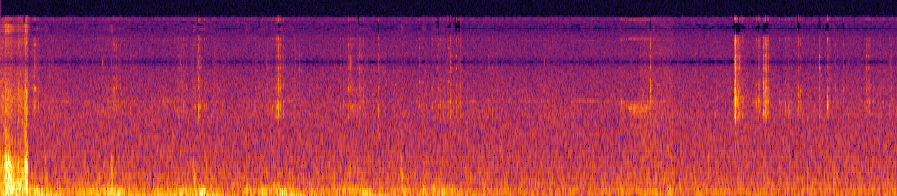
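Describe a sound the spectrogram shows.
Climbing gear clinks and rattles on a rope.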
